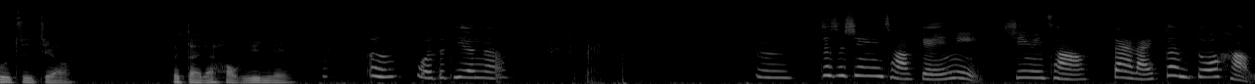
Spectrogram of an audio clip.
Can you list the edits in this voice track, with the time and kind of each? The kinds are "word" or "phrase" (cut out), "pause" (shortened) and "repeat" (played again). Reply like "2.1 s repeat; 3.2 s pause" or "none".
4.0 s pause; 10.0 s pause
